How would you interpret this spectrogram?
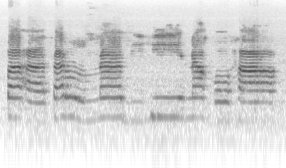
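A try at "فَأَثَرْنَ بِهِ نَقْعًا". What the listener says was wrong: Naqa'a, ini bukan ha ya, ain. Nah. Ulangi, fa'asarna, na-nya pendek.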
